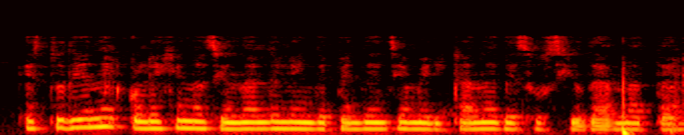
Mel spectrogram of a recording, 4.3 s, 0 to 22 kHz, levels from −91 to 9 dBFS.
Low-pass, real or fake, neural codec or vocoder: 7.2 kHz; real; none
